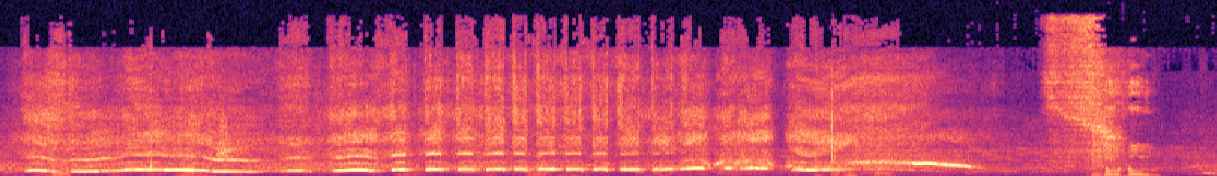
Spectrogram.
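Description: A slide whistle is played during a quiet part of the film Rocky, a long, wavering tone that glides up and down in pitch for several seconds, loud, then fades into a short burst of vocal noise.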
